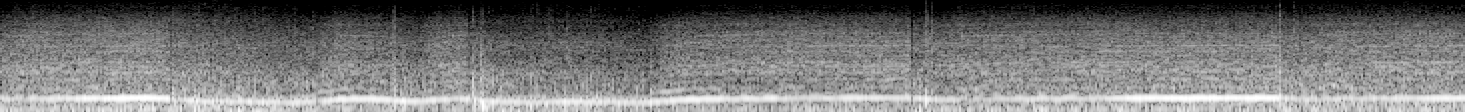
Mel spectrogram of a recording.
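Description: A sport motorcycle engine races in an Isle of Man TT video game, a steady, continuous whine that dips and rises in pitch with the throttle, with no talk over it.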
